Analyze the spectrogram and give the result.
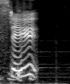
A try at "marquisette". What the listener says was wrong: No, it's not estate. There's not an estate. It's just Marquis and then T-A-T. There's no estate there. The English way they're saying it's Marquisite or Marquisette. It's Marquisite.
